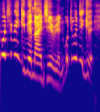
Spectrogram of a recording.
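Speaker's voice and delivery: a mock-shocked what do you mean; incredulous. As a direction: ask it in stunned disbelief. Incredulous reaction to women.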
